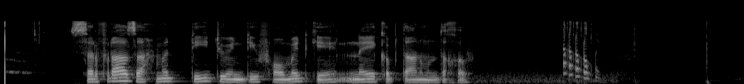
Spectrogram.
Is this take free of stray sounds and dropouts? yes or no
no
